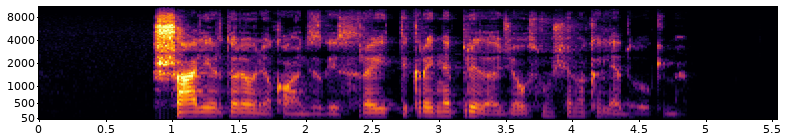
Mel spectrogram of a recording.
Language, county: Lithuanian, Vilnius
